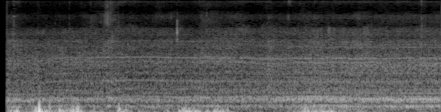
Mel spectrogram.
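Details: Honey bees inside an open hive during an inspection, several young bees emerging from their brood cells; a low, steady droning hum with soft irregular thumps and bumps rising and falling over the comb.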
